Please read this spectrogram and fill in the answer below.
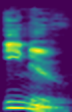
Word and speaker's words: Inu: the Japanese word for dog and that is Inu Inu is spelled I and you and this is a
